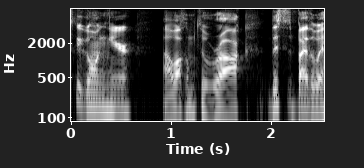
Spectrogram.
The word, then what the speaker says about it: ROKH: going here welcome to rock this is by the way how I pronounce this I don't know if it's initials for anything but rock is how it's pronounced really acts as part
